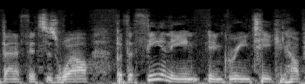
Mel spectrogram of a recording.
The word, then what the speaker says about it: theanine: Another relaxing supplement is something called theanine. And that's spelled T-H-E-N-I-N-E.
